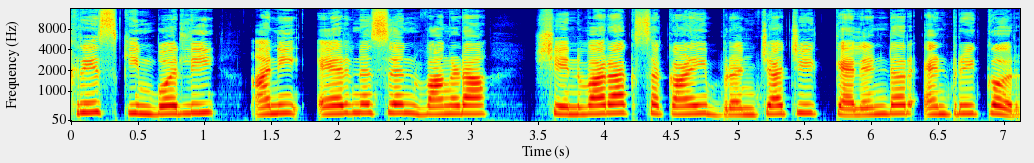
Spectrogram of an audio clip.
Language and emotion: Goan Konkani, neutral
